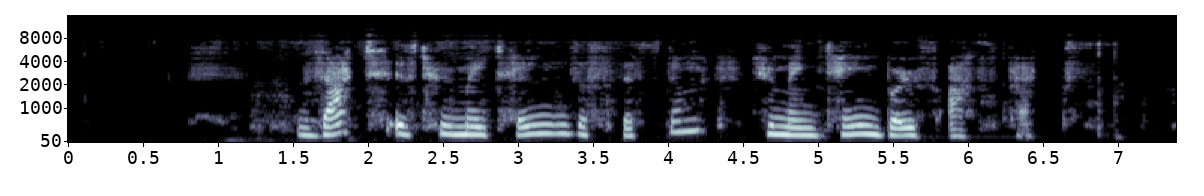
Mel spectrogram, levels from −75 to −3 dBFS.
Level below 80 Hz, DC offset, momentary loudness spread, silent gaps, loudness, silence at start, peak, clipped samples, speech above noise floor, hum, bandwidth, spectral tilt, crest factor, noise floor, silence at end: -66 dBFS; under 0.1%; 18 LU; none; -18 LUFS; 0.9 s; -2 dBFS; under 0.1%; 49 dB; none; 9.4 kHz; -4 dB/octave; 18 dB; -67 dBFS; 0.5 s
